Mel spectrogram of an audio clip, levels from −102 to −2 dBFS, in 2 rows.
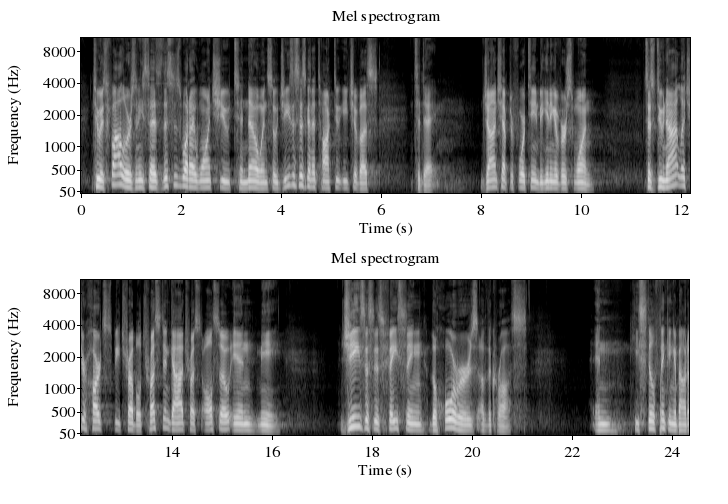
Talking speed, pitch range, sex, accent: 150 wpm, 130-165 Hz, male, American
